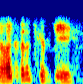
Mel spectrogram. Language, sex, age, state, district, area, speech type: Kashmiri, male, 30-45, Jammu and Kashmir, Kulgam, rural, conversation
